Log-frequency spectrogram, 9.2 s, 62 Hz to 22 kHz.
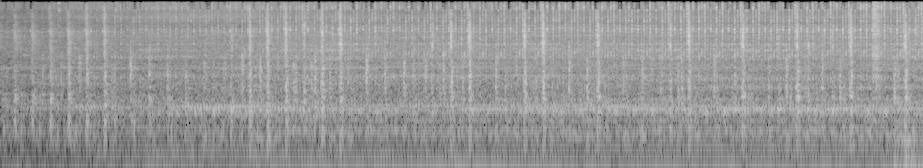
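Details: BMW F07 with N55 engine idling: sharp, regular ticking knock riding over the steady hum.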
